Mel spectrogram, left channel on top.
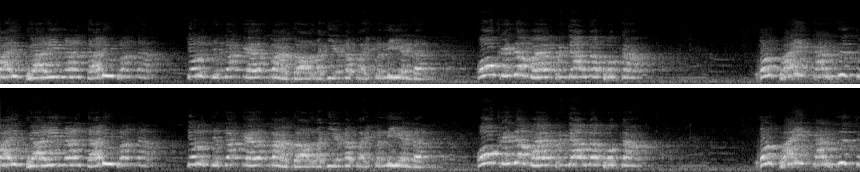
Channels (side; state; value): both; normal; correlation 0.45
